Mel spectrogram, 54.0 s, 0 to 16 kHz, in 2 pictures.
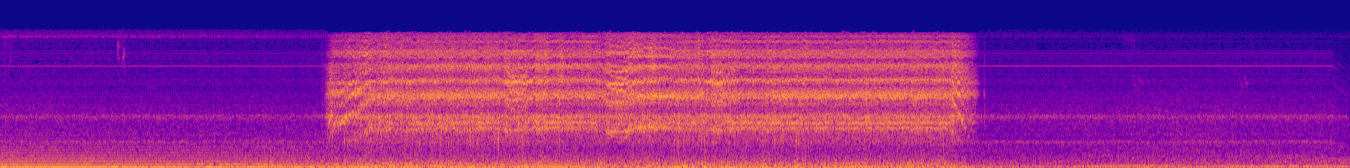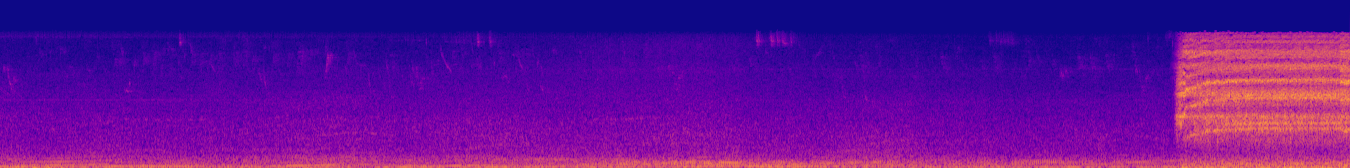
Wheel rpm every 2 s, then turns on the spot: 0, 0, 0, 110, 230, 220, 220, 230, 230, 140, 0, 0, 0, 0, 0, 0, 0, 0, 0, 0, 0, 0, 0, 0, 0, 130, 230.
none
